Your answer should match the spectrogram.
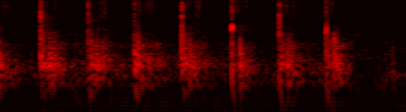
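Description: Hands kneading wet pottery clay: a quick, even run of slaps and pats, about six a second.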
